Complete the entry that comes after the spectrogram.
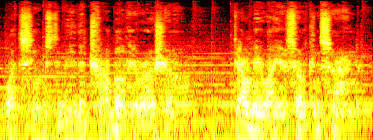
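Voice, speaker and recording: An actor voicing a calm, stern, mature Jedi master in a video game, speaking in a measured, formal way. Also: male voice, deep voice, music in the background. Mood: composed concern.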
